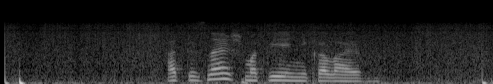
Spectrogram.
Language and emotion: Russian, neutral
